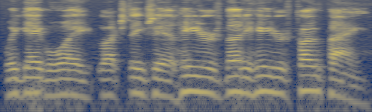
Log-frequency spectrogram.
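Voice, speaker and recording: A man's voice: mid-range voice, fairly even intonation, moderate pace, fairly bright tone. An earnest, plainspoken man recalling experiences casually in a livestream chat. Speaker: amateur radio operator, livestream guest.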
